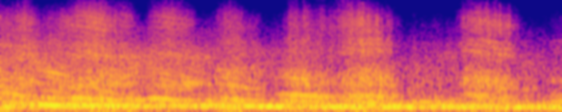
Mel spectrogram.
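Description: Mini stock race cars in an iRacing league run lap, several engines whining and revving together in a steady, droning pack, with the pitch rising and falling as the cars pass.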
